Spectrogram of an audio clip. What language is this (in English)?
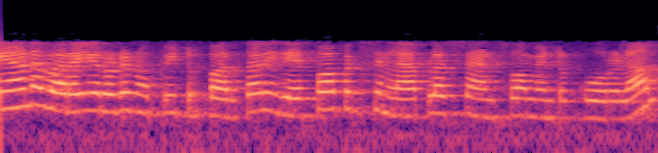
Tamil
